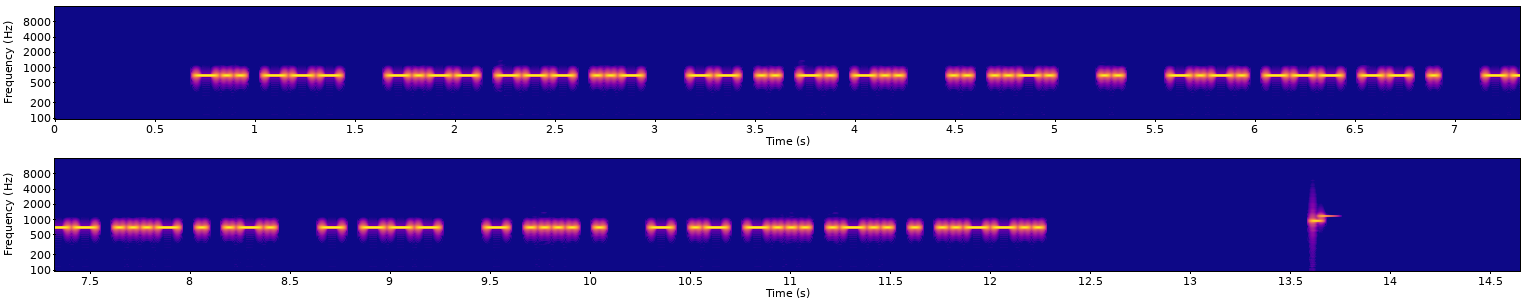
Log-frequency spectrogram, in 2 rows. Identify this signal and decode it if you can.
Morse code, heard as a keyed tone, about 36 wpm, 700 Hz. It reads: DO YOU MIND IF I COME OVER TO THE TABLE?
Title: Sentences from Top 1000 Words - Review Part 2 - 35wpm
